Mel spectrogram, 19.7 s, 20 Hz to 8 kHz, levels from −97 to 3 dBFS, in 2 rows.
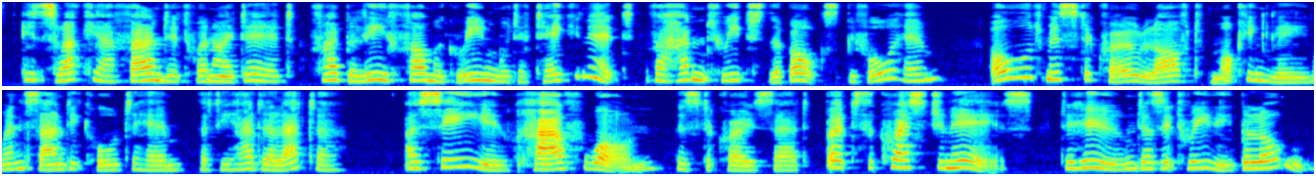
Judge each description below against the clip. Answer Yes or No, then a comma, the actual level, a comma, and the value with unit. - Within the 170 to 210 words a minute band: Yes, average, 175 wpm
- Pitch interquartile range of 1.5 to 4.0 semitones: No, average, 4.4 semitones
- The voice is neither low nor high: No, high, 215 Hz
